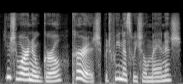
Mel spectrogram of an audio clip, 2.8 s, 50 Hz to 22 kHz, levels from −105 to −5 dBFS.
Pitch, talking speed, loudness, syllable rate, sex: 235 Hz, 240 wpm, -18 LUFS, 6.8 syllables/s, female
